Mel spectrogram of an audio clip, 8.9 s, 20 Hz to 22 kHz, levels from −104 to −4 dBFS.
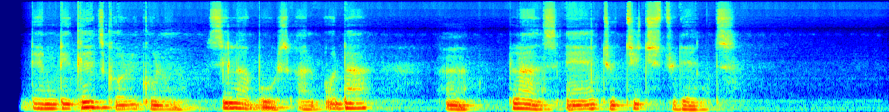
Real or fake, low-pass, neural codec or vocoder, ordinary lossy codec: fake; none; vocoder, 48 kHz, 128 mel bands, Vocos; none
